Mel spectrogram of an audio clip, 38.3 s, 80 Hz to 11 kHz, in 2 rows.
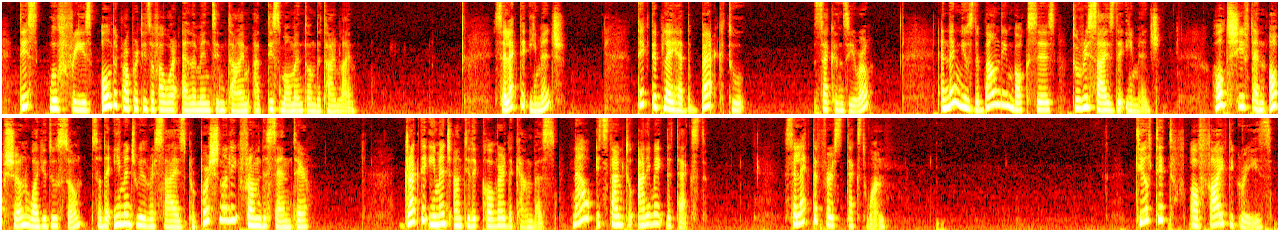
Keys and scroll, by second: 37.8 5, 38.1 Return.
